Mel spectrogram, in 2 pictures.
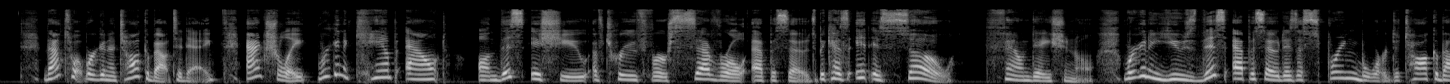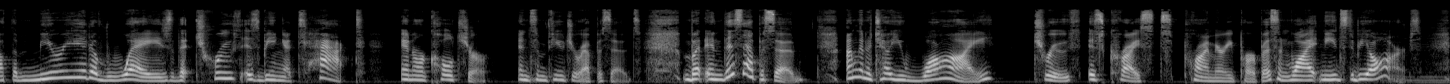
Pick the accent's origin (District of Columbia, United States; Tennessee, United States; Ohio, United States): Tennessee, United States; Nashville; I plan to attend the Spark Media Podcast Conference in March of this year in Nashville, Tennessee, my hometown.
